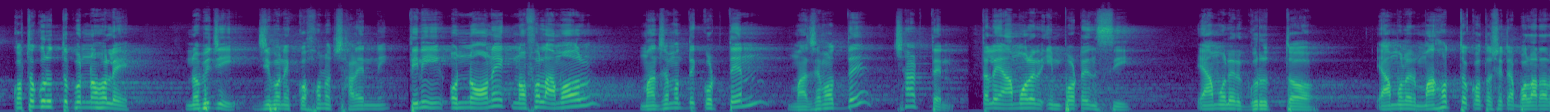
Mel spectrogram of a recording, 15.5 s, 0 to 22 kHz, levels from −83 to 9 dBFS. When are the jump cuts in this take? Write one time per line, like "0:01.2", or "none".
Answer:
0:03.9
0:09.6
